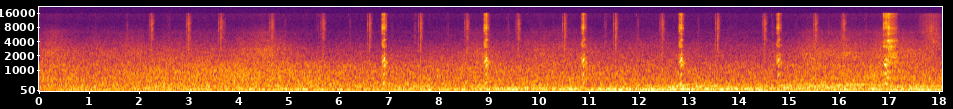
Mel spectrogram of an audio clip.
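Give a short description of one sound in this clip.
Hands grip and clank on a metal lattice in slow, regular knocks while climbing.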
